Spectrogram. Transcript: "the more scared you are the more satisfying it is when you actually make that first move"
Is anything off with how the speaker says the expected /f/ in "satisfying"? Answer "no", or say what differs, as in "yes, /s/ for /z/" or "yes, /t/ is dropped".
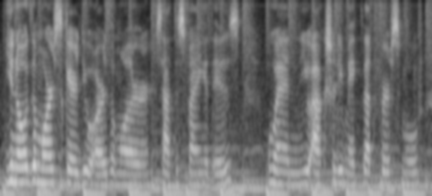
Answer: no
